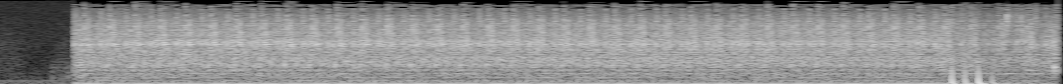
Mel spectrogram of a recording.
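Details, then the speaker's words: Idling petrol engine with steady rapid internal knock about four per second; cylinder drop test pulling spark plug wires one at a time shows no change in the knock, only slower running. "obviously you can hear there's no change in the sound again you notice the sound gets a little slower"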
